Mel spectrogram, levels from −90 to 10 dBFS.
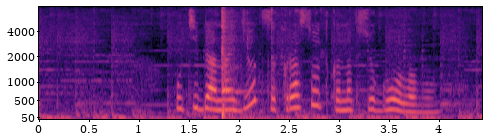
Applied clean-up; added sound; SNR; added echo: none; Thump, thud + Drum kit; 7 dB; none.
